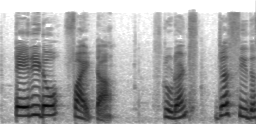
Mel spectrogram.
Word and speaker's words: Pteridophyta: Division 3, Pteridophyta. Students, just see the spelling. Here P is silent in the pronunciation.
